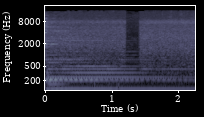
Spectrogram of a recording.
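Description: Soft instrumental meditation music: a guitar chord struck at the start and left ringing, fading slowly, over a steady hiss of flowing water.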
